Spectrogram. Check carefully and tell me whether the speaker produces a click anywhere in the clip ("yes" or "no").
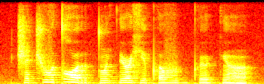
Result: no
